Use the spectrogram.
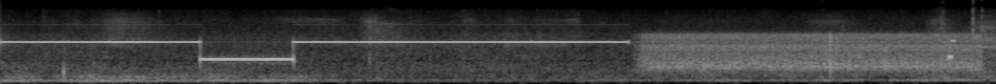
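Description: A ham radio operator tunes up on the band during a winter Parks on the Air activation: a steady whistling carrier tone jumps down in pitch, returns, then gives way to a broad hissing burst that runs to the end.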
